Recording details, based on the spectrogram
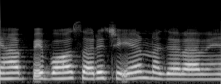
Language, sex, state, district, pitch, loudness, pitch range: Hindi, female, Jharkhand, Garhwa, 270 Hz, -14 LUFS, 250-275 Hz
